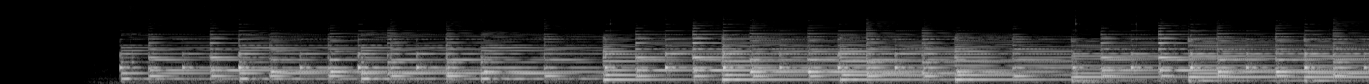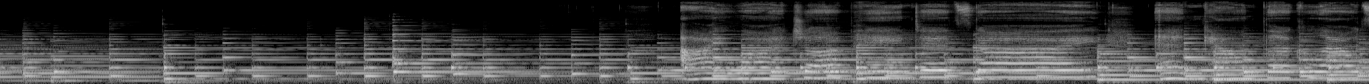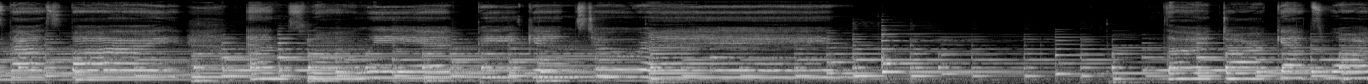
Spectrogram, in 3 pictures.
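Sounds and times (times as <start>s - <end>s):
solo piano ballad: 1.0s - 41.0s
person singing: 19.8s - 37.0s, 38.8s - 41.0s.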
